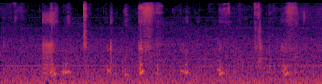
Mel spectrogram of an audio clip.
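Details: Presa Canario puppies from the first litter of Major and Sasha: short, high squeaks come every half second or so, some with faint overtones, over a steady low hum and soft scuffling clicks.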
